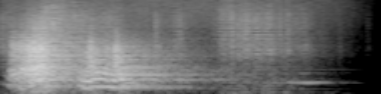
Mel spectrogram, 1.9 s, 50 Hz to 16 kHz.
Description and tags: Glass Windows Squeaking
In a basement I recorded noises made with a big glass plate. Rattling, shaking, scraping on the floor, etc. Recorded in stereo with Rode NT4 in Zoom H4 Handy Recorder.
glass, move, movement, moving, plate, rumble, rumbling, scraping, screech, window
